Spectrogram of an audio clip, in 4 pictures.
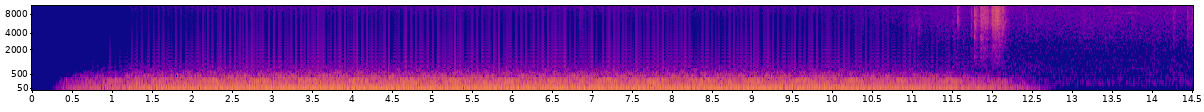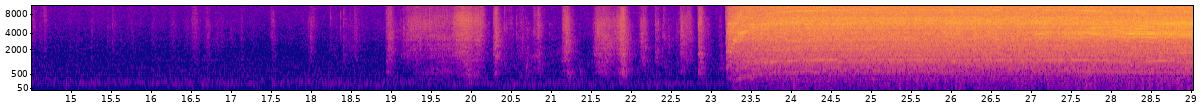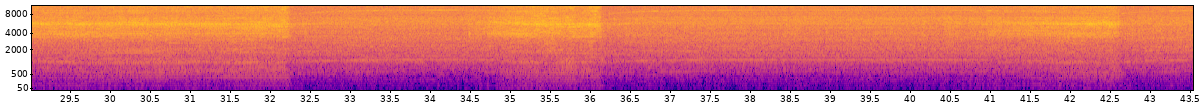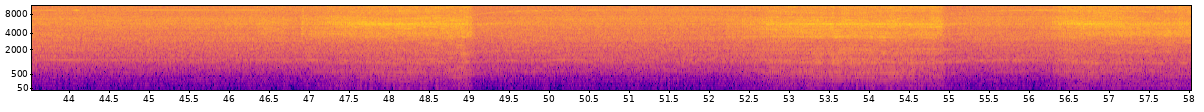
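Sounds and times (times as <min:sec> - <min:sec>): power cutter cutting metal: 0:23.2 - 0:58.0.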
